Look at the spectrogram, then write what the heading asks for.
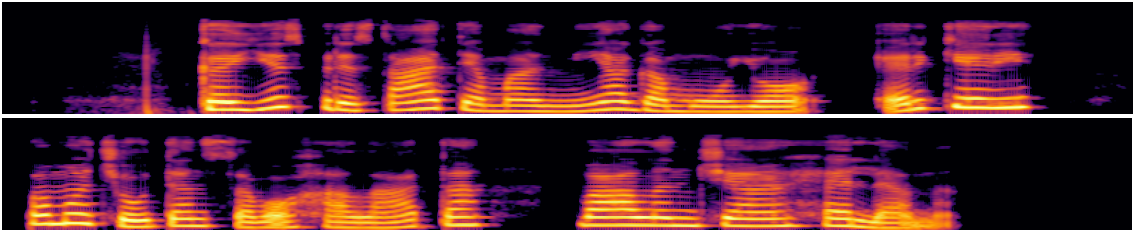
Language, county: Lithuanian, Vilnius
